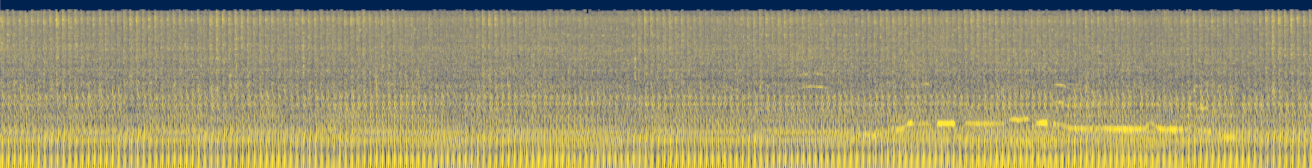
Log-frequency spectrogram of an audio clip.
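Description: Motorcycle engine idling steadily with a rapid, even firing beat.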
